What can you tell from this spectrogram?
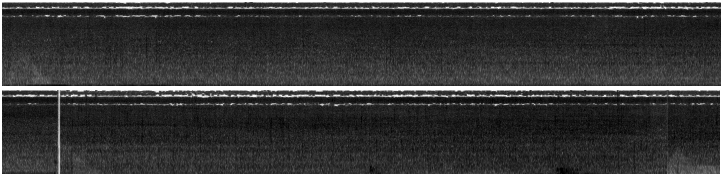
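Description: Chicken skewers with green peppers and pearl onions sizzling steadily in a hot grill pan with a few drops of oil. The sizzle breaks off for an instant about halfway through.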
